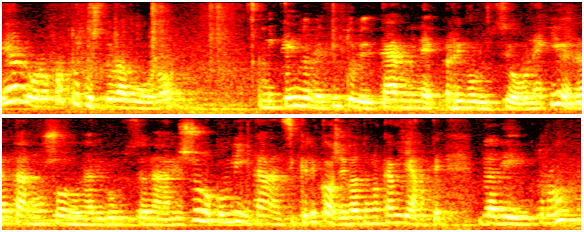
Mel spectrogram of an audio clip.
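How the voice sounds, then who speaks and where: A woman with an Emilian accent speaks at a moderate pace and medium pitch, with ordinary pitch variation. Noticeable background noise and audible room echo are present. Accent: Emilian Italian. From Emilia, northern Italy. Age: 50s. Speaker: journalist and author, panelist. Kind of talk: panel discussion.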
